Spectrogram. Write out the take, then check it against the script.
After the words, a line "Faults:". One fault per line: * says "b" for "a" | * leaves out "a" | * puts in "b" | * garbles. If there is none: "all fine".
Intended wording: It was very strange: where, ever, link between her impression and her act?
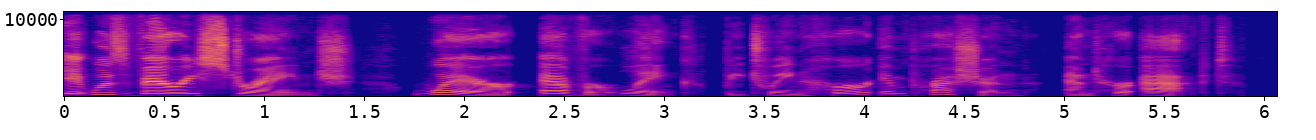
It was very strange: where, ever, link between her impression and her act?
Faults:
all fine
